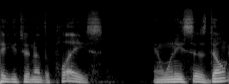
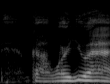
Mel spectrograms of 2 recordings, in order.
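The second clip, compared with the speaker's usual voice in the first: acted, high, angry call, reined in; 6 semitones higher, 4 dB quieter than usual. Retelling yelling at God while mountain biking, re-enacting a top-of-lungs scream. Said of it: "Like screaming, like top of my lungs".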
